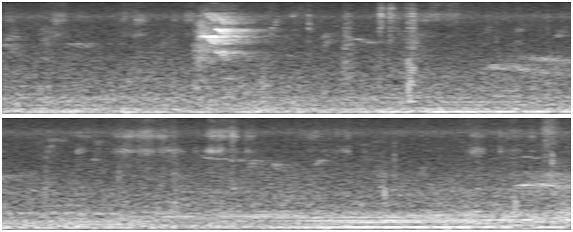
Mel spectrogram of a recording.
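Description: Quiet background with a few faint bird chirps, one short call about a second in, over a low steady hum.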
